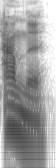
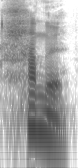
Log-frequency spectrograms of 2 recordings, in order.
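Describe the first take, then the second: First: The starting H sound is dropped. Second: The starting H sound is pronounced. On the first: "do you drop the H" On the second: "or is it Hannah"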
